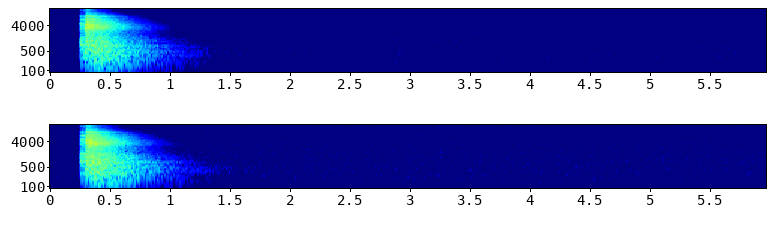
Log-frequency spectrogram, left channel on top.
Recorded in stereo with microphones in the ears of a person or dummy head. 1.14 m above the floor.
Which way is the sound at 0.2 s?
35° left (ahead or behind).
